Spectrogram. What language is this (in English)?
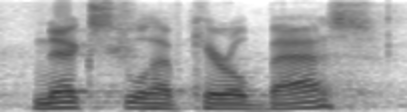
English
